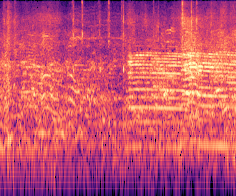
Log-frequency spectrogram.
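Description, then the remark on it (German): A Romney ewe, being trimmed to prepare it for a competition, bleats in a long, quavering cry that swells in the second half, fairly loud, over a steady background murmur of voices and crowd noise. “Also ein weibliches Schaf, ein Romney.”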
